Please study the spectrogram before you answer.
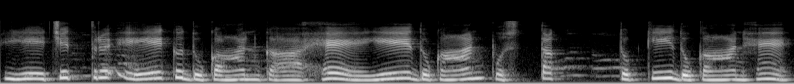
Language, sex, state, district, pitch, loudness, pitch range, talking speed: Hindi, female, Madhya Pradesh, Bhopal, 245 Hz, -15 LUFS, 215-280 Hz, 90 wpm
